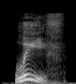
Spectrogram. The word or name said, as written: Leaf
